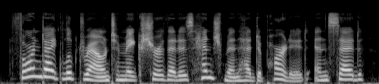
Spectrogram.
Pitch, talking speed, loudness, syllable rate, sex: 225 Hz, 205 wpm, -17 LUFS, 5.5 syllables/s, female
